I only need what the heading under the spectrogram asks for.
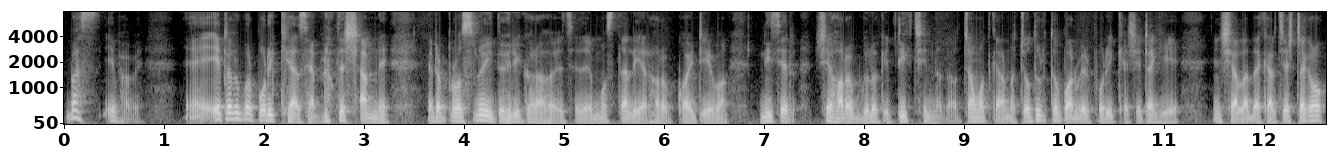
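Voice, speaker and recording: A man teaching Arabic letter pronunciation in a lesson, drawing out each sound slowly and repeating it to demonstrate. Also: sits low, lively intonation, mellow. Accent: Bangladeshi Bengali. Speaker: Quran recitation teacher. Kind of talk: online tajweed lesson.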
